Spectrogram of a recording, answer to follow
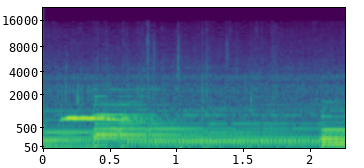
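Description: Lo-fi piano music: sustained, soft chords that change about half a second in, with a short sliding tone near the start. A patter of small crackles runs behind the music like rain.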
